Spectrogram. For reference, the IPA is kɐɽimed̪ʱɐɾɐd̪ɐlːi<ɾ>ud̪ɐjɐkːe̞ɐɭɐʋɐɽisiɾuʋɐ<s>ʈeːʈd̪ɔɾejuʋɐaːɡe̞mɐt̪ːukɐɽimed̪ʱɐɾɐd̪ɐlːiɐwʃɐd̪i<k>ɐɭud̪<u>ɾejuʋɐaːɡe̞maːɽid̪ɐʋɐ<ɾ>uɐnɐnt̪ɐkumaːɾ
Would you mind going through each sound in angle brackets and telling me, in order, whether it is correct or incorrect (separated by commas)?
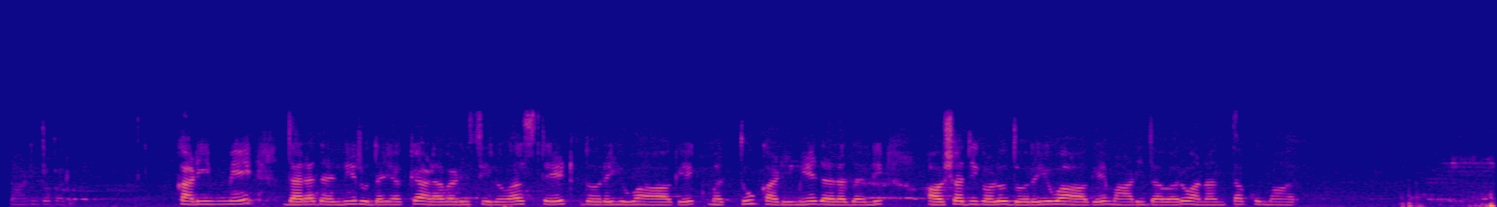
correct, correct, incorrect, incorrect, correct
